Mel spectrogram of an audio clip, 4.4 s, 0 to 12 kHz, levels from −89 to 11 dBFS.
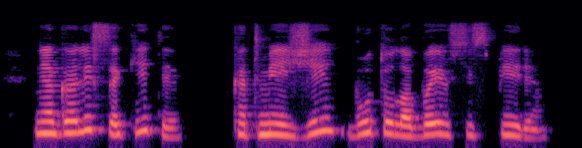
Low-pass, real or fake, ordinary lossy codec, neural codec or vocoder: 7.2 kHz; real; Opus, 64 kbps; none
